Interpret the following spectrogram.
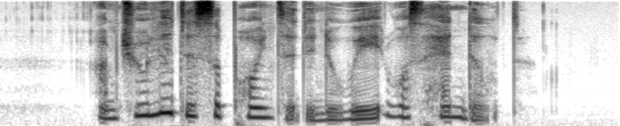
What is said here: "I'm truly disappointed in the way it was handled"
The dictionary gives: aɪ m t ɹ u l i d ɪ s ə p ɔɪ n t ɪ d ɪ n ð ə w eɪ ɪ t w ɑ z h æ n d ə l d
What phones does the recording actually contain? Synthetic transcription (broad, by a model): aɪ m t ɹ u l i d ɪ s ə p ɔɪ n t ɪ d ɪ n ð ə w eɪ ɪ t w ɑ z h æ n d ə l d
